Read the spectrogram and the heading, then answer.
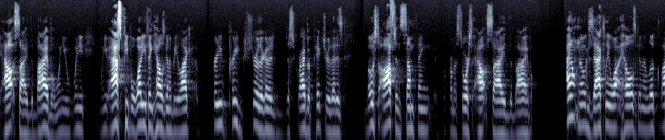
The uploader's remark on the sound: Please excuse the low volume of this recording.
